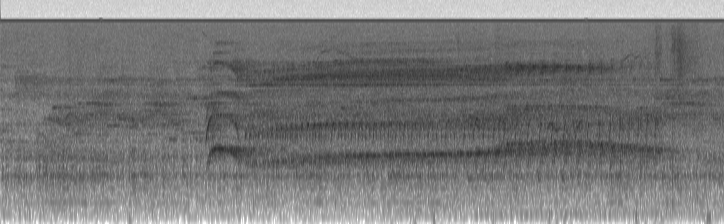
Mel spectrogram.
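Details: A Banded broadbill looking around gives a long, drawn-out whistle that starts abruptly and slowly rises over about four seconds, over steady background hiss.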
